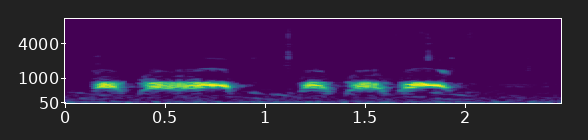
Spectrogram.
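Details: Having just seen its mate, a spotted dove utters five loud, hoarse, flat-pitched notes in two groups, short and long notes alternating.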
